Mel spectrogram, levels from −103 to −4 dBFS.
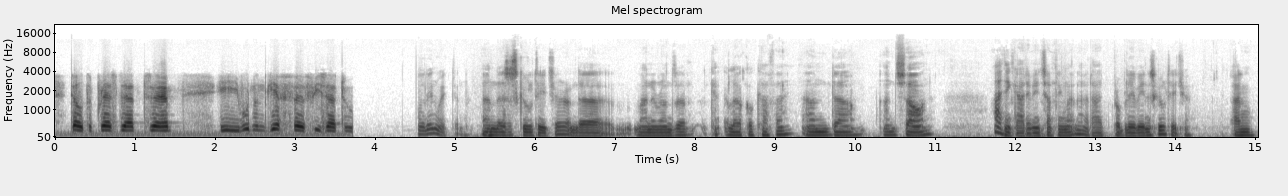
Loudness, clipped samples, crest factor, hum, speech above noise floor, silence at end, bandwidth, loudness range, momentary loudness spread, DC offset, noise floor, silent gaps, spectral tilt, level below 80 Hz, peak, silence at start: -28 LUFS; under 0.1%; 18 dB; none; 46 dB; 0.05 s; 9 kHz; 7 LU; 16 LU; under 0.1%; -74 dBFS; none; -7.5 dB/octave; -58 dBFS; -10 dBFS; 0 s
